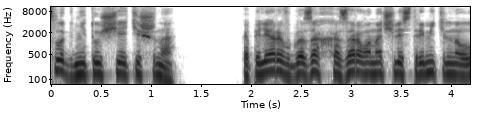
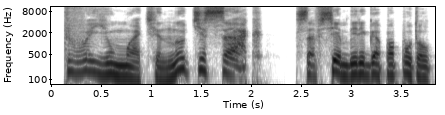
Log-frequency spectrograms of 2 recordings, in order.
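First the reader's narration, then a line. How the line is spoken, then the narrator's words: Hissing. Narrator (Russian): прошипел Хазаров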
